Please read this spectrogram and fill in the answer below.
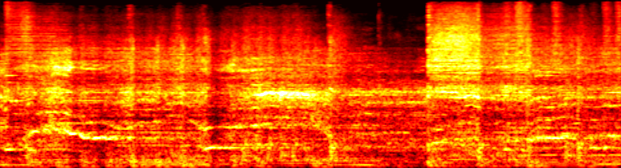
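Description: Live rock band playing loud, with a singer's voice over drums and guitars. After a brief slight dip the band comes back in hard about four seconds in.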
